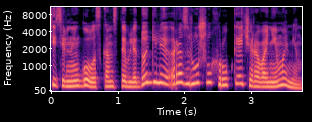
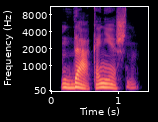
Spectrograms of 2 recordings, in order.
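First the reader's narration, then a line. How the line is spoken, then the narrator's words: Annoyed mutter. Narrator (Russian): с досадой пробормотал Эттон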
